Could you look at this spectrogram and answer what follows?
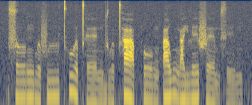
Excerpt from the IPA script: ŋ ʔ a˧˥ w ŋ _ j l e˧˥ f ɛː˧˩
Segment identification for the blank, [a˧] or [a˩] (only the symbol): a˧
